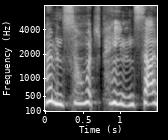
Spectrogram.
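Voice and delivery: mock tearful words spoken through sobs. Retelling what was said while crying on a tape: imitating own past crying. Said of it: "I'm crying".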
